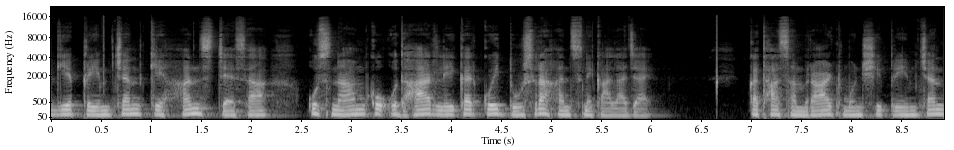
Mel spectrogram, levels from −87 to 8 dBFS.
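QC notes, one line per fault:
0.53 s and 6.66 s, electrical switching spike: a nearby switch, motor or static discharge likely arced briefly, and the audio line picked up that burst of interference as an unwanted signal. Each event lasts only a few milliseconds and rides on top of the speech rather than replacing it, so it comes through as a sharp, dry snap peaking at about -15 dBFS.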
